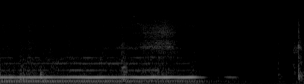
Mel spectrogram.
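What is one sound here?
An acoustic guitar rings softly.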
